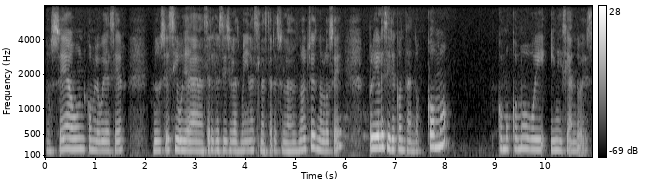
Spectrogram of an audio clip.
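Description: A woman with a Mexican accent speaks at a moderate pace. Her pitch is medium and her intonation fairly even. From Mexico. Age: 30s. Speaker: podcast host. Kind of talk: personal audio diary. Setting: alone in her bedroom. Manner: casual, many filler words.

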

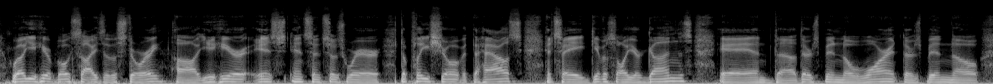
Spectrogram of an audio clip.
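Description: Noticeable background noise accompanies a man whose fairly low voice keeps fairly even intonation and very even loudness. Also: moderate pace. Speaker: co-host, army veteran and investment counselor. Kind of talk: radio talk show discussion. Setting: radio studio.

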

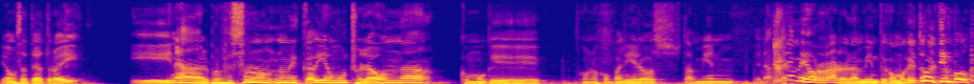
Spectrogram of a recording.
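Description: Over music in the background and with audible room echo, a man speaks at a moderate pace in a fairly high pitch with lively intonation. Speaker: podcast guest, actor. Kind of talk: casual chat.

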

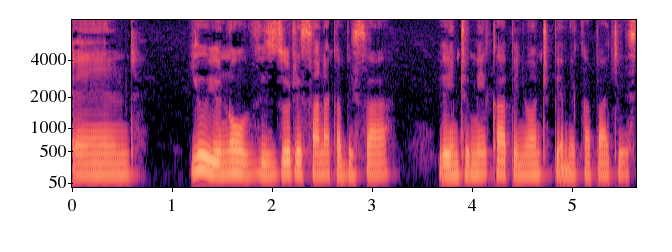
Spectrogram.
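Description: A woman with a very deep, low pitch and a dark, mellow tone talks at a fairly quick pace in a monotone, flat intonation, her loudness swinging widely over a quiet background. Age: young (19). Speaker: podcast host, student. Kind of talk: casual monologue. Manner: rambling with code-switching.

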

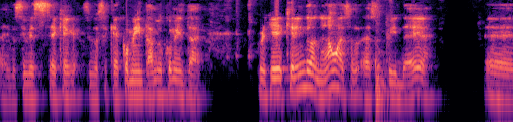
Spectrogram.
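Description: A man with a medium-pitched voice talks at a moderate speed, his pitch varying in an ordinary way. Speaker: podcast host, theologian. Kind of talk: podcast interview.

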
